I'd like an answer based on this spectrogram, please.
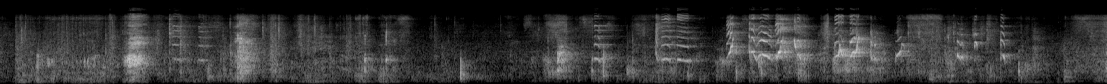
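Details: French Bulldog at Christmas time giving a series of short, high squeaky whines and yelps, scattered bursts with quieter rustling between them and faint voices in the background.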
